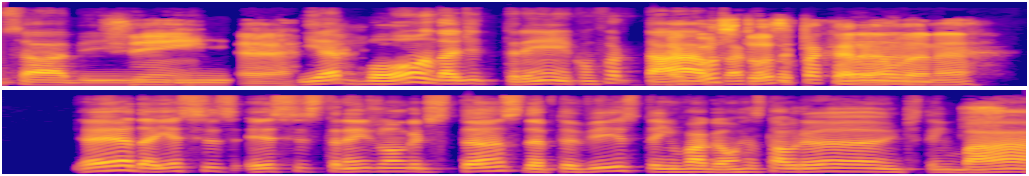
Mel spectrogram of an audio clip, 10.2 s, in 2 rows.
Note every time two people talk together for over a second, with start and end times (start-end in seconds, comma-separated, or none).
3.3-4.8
